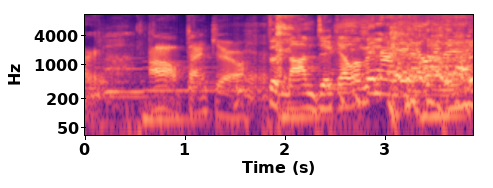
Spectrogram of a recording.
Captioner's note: in puppet voice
